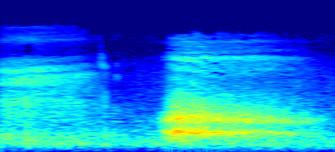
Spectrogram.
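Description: One long breath is pushed out, demonstrating breath leaving the body. A broad, breathy rush of air starts abruptly partway through, stays loud and steady, then eases slightly, after a quieter hiss.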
